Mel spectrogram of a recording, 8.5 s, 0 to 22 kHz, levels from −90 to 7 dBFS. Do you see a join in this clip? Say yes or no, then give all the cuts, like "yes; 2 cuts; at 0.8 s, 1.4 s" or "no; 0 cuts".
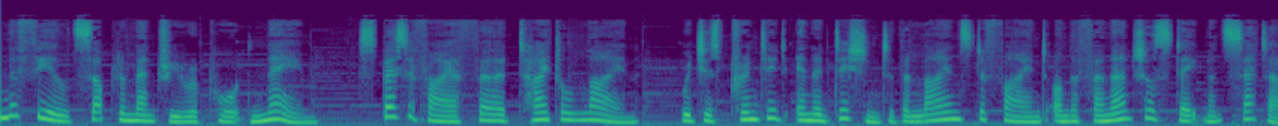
no; 0 cuts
